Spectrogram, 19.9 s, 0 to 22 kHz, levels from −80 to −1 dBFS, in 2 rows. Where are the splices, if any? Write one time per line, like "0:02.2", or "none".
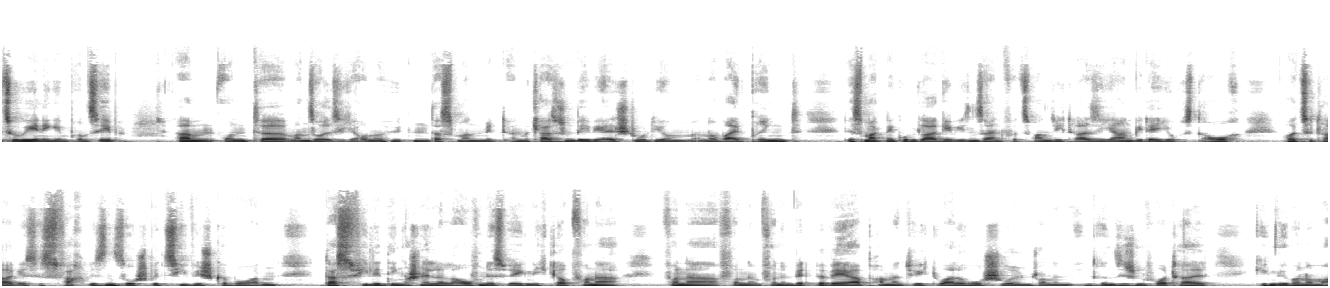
0:13.0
